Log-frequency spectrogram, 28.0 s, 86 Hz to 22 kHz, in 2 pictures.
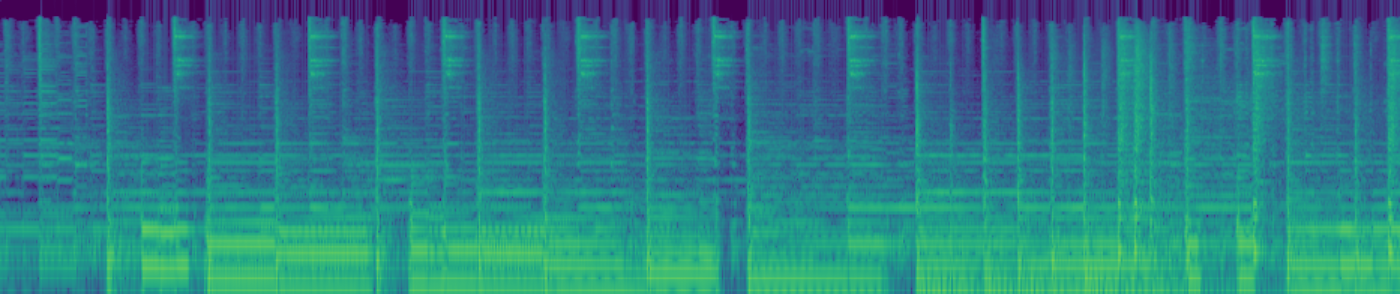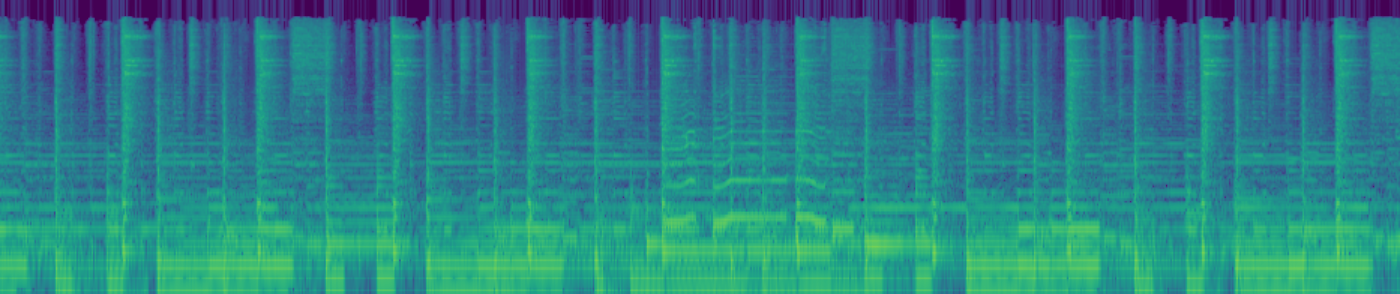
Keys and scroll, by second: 1.8 space.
